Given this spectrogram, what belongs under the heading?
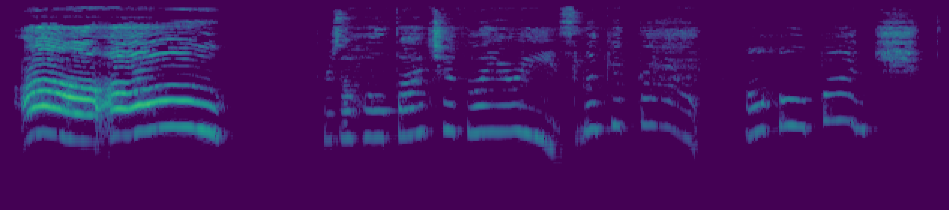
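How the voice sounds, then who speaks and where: Using a squeaky put-on character voice, a woman speaks at a fairly slow pace in an animated tone, her extremely high pitch raised and projected. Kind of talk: read-aloud storytime. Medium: read story. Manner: animated, talks straight to the reader.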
